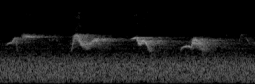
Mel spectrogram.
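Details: Scarlet tanager, an American songbird, singing a hoarse, burry phrase of four slurred notes about half a second apart, over steady low background noise.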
